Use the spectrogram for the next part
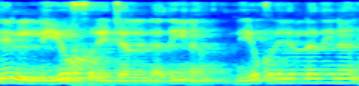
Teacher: جیم کو الذین کے لام سے ملانا ہے.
